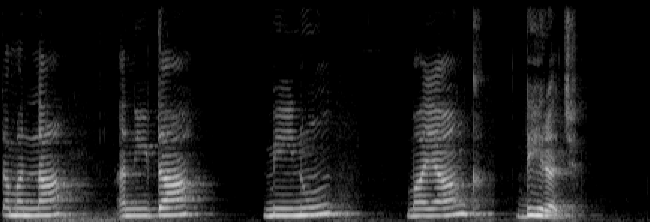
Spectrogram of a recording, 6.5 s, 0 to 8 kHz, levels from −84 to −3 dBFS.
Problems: echo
